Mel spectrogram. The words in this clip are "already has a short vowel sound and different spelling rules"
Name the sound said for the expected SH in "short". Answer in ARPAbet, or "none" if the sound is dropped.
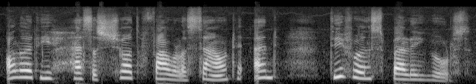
SH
